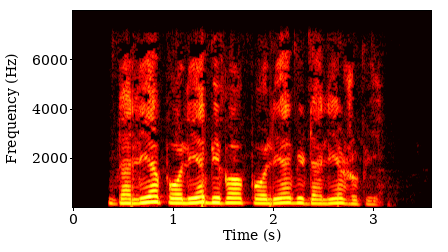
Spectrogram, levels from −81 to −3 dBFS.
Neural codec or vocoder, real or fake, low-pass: none; real; 7.2 kHz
